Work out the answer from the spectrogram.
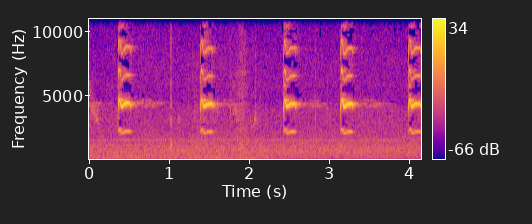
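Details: Killdeer female defending her nest of eggs, Jackson, New Jersey, 2008: five piercing high cries at roughly one-second intervals, each short and slightly down-slurred at the end, with a faint hum behind.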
